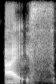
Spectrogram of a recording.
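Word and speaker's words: áis: a acento is and that is pronounced ice so you drop the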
